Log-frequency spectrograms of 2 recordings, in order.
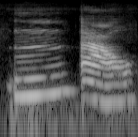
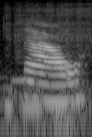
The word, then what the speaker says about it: now: N, ow, ow, now, now. Now, N-O-W. O-W says ow.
